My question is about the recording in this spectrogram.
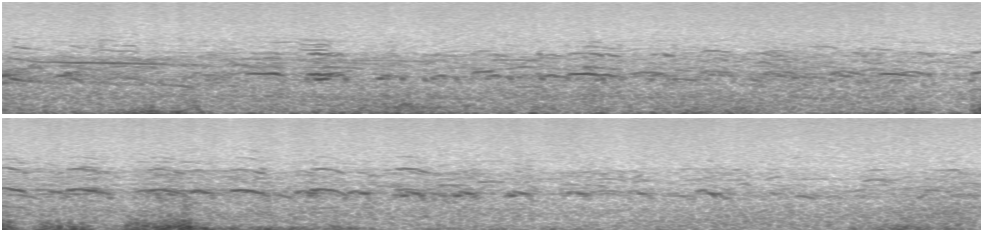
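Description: Many seabirds, gulls of a cliff colony, calling over one another in a constant stream of short, rising-and-falling cries. A few low thumps come about five and six seconds in.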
